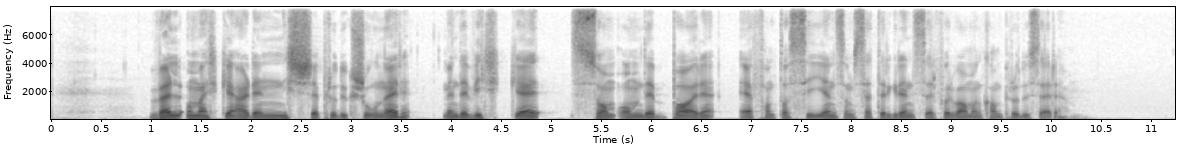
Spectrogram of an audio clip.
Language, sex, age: Norwegian, male, 26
